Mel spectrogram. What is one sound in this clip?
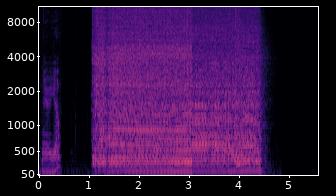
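A jigsaw buzzes loudly as it cuts through wood.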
